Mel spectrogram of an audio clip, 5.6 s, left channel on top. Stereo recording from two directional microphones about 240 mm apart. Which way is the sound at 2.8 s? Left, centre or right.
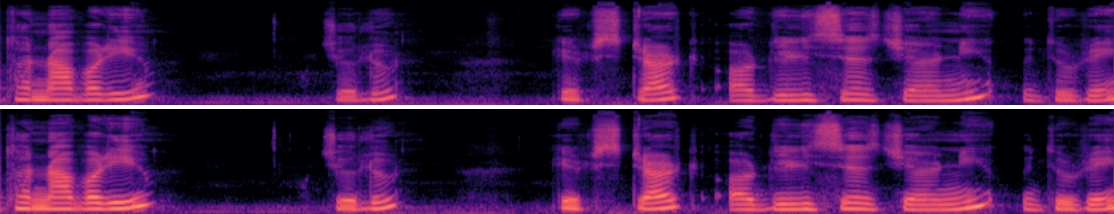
Centre.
